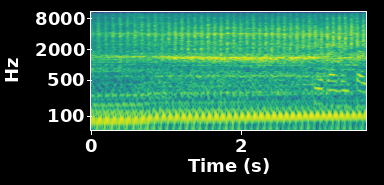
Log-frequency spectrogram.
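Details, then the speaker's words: 1993 Ford Bronco, first start after installing new transmission cooler lines, jump-started: steady V8 idle with a light, fast tick keeping time with the engine; noisy hydraulic lifter ticking, and an idle issue thought fixed persists. "oh you guys can really hear that lifter tickin these ones look alright"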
